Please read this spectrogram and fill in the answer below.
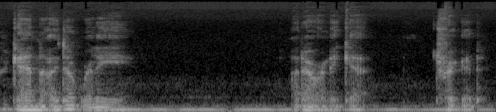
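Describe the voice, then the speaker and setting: A man speaking softly in a casual ASMR style, breathy and often dropping to a whisper, rambling hesitantly with a self-deprecating manner. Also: low-pitched, sing-song, normal speed, noisy background. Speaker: ASMR video creator and host. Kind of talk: soft-spoken ASMR, casual question-and-answer to camera.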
